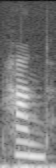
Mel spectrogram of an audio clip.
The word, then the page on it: hand: English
